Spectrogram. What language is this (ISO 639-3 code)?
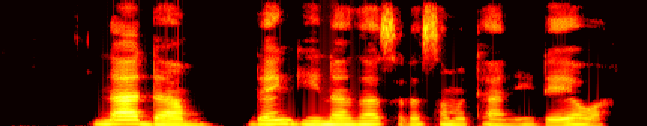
hau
